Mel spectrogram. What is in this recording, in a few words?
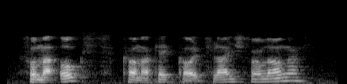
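"ochs", Alsatian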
